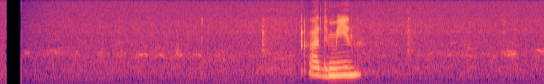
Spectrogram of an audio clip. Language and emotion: Russian, neutral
